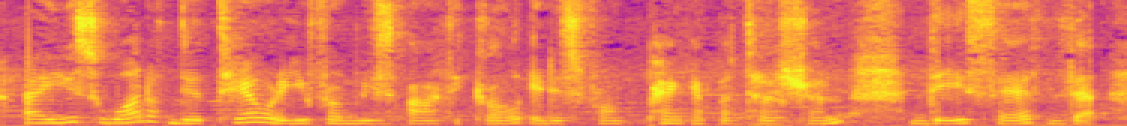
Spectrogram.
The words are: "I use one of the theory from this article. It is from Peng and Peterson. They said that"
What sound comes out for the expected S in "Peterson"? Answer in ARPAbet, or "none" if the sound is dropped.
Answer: SH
